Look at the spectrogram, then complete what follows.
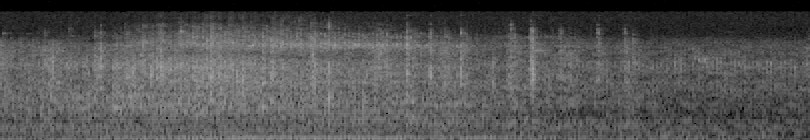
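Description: A low mechanical hum, like a distant motor, that swells about a second and a half in and fades toward the end, with faint scattered clicks over it.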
